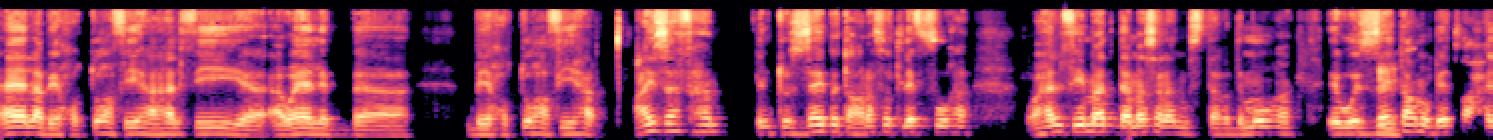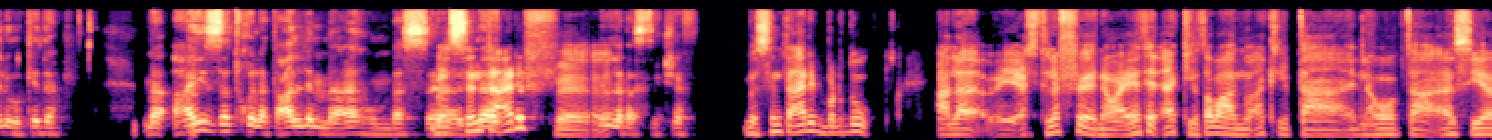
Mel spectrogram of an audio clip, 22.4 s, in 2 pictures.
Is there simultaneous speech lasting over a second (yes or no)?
no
